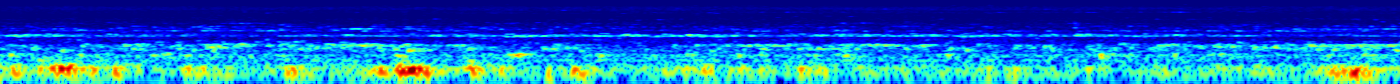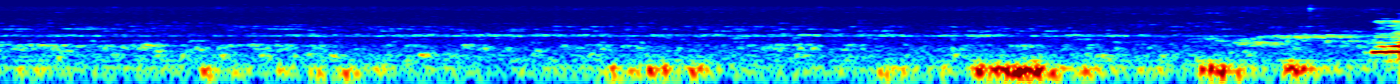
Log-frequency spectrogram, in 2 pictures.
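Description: Cabin noise of a car driving slowly: a low road and engine rumble that swells now and then, with a faint steady high whine.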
